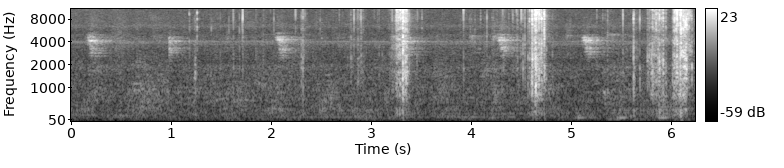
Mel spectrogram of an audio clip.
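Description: Snap-off utility knife blade slitting the packing tape and cardboard along a box seam: a quiet scraping broken by sharp crackles and snaps, the loudest about three seconds in, around four and a half seconds, and a cluster near the end.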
